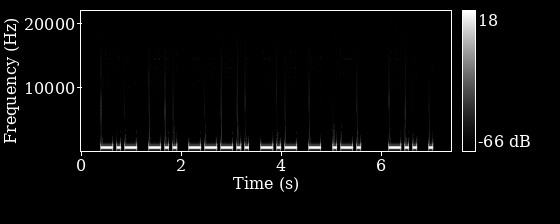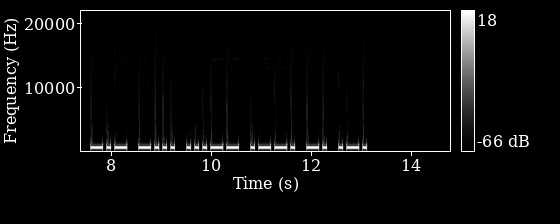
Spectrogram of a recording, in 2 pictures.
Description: Morse code, heard as a keyed tone, about 16 wpm, 700 Hz. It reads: KD8KTR DE KB3PNR
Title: USA Callsign DE Callsign - 6 Characters - 15wpm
